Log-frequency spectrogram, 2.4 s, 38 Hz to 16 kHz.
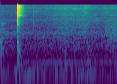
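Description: A switch clicks about a third of a second in, then a faint steady hum as a 70-watt high-pressure sodium ballast powers up a 1000-watt GE high-pressure sodium bulb. The undersized ballast is straining to strike an arc in the much larger bulb.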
